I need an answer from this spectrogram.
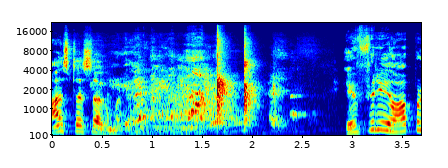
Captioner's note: audience laughs and claps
